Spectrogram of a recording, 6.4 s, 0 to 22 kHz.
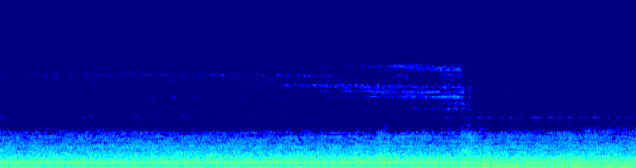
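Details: Car fuel pump, newly installed with underbody AN lines and filter, running after a wiring fix; steady thin electric whine at constant pitch, no stutter; pump builds pressure normally, gauge reaching about 4.5 psi.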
